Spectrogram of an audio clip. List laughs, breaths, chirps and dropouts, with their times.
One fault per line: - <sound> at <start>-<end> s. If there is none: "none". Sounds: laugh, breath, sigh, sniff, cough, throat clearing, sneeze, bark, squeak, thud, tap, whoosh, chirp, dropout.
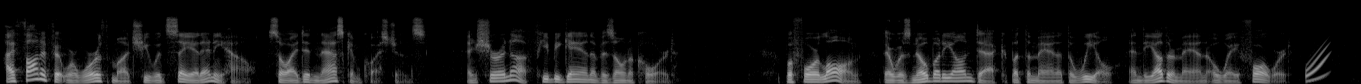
- chirp at 13.1-13.3 s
